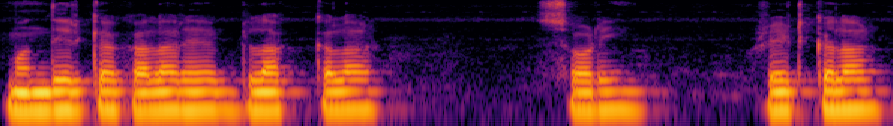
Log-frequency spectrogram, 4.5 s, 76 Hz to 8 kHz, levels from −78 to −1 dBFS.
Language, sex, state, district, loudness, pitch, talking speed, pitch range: Hindi, male, Uttar Pradesh, Hamirpur, -16 LUFS, 135 Hz, 150 wpm, 135-140 Hz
